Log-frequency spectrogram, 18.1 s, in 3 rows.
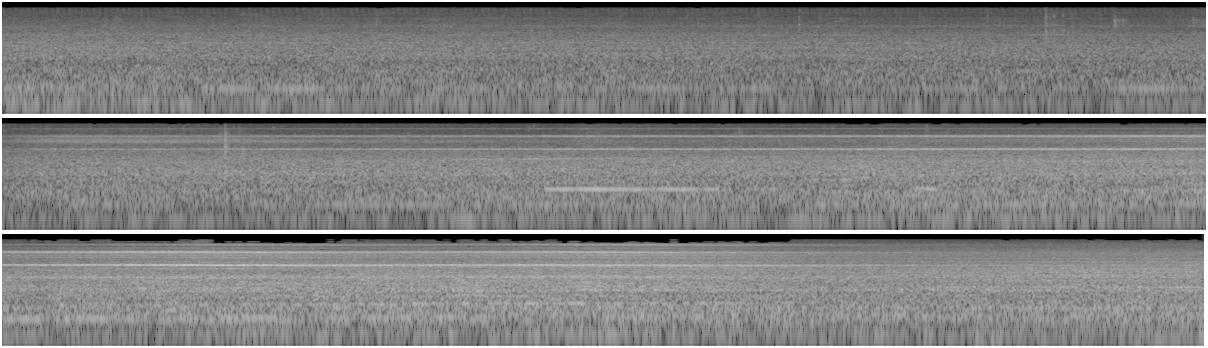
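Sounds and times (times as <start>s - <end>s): train rumbling past: 0.0s - 18.0s
thin high whine: 6.0s - 16.6s.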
